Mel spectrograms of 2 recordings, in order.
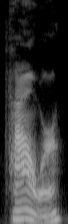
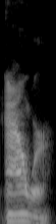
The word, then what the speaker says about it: hour: Now, pronouncing the H in hour, this is our fifth mistake, H is silent, okay? So, we don't say hour, and we don't say honest if someone is true, okay?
